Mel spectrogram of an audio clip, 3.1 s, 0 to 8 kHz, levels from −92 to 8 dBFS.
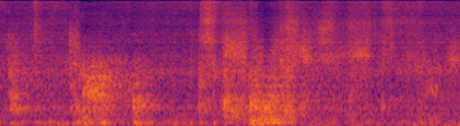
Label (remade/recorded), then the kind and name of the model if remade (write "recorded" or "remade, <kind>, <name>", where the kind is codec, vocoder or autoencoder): remade, codec, ZipCodec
